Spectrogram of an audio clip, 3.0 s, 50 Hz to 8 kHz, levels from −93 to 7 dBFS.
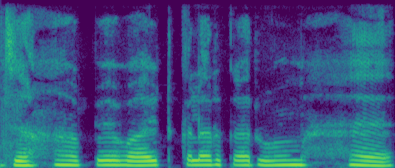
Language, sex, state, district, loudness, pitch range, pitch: Hindi, female, Jharkhand, Palamu, -14 LUFS, 200-215 Hz, 210 Hz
